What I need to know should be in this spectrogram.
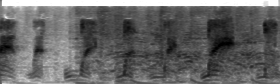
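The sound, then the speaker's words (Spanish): A cartoonish duck voice quacks and squawks in a rapid, garbled string of nasal bursts, loud for about two seconds, like a voice imitating a duck. “El día del Pato Donald también, estamos celebrando varios días hoy.”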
